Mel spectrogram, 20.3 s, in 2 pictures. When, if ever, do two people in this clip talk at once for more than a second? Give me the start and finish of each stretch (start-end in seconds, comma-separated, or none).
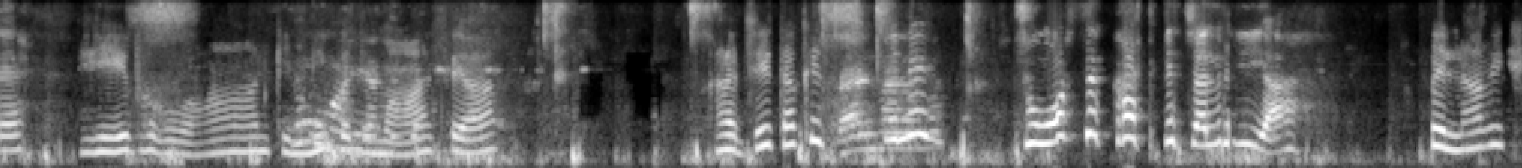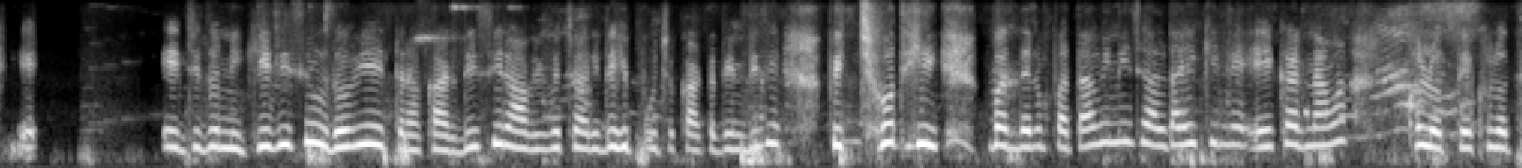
1.8-3.1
